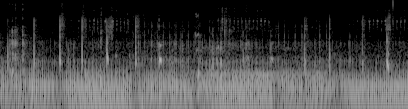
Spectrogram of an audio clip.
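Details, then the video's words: Loud purring from a mother cat breastfeeding her newborn kittens, a deep pulsing rumble with rich low harmonics that swells and eases in quick rhythmic beats, over light sharp clicks. "Mother cat breastfeeding her newborn kittens and purring loudly"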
